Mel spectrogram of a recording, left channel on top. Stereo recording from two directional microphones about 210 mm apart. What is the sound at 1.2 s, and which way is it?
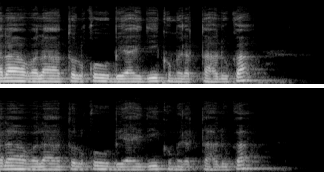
Speech, 20° left (ahead or behind).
